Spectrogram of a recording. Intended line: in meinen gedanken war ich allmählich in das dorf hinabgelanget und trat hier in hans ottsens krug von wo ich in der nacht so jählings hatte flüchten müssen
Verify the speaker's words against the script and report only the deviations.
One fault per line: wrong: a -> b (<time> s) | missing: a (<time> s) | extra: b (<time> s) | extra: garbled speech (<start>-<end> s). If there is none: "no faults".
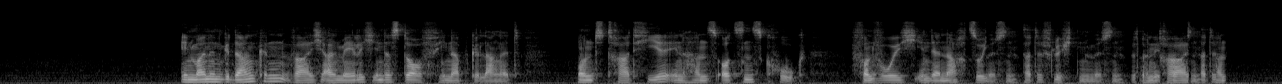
wrong: jählings -> müssen (9.9 s)
extra: garbled speech (11.3-12.3 s)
